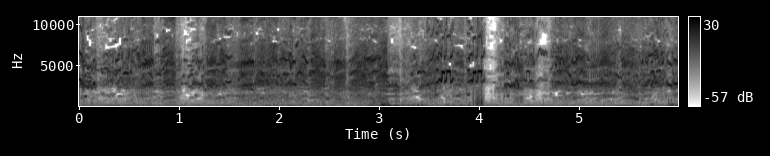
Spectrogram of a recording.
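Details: Lunchtime flock of rainbow lorikeets feeding on nectar: a steady wall of harsh high screeches and chattering, with a couple of brief thumps or gaps.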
